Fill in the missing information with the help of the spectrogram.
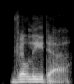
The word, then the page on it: veleta: American English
